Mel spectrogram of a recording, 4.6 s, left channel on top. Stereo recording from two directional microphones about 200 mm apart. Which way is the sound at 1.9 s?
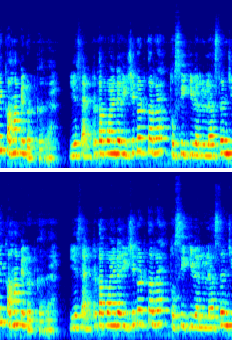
45° left (ahead or behind).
